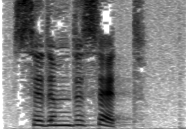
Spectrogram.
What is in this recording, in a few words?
seventy, bulgarian numbers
